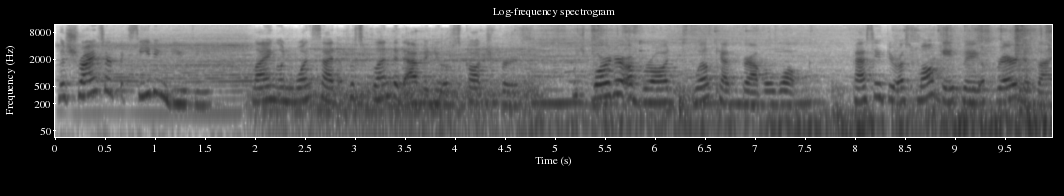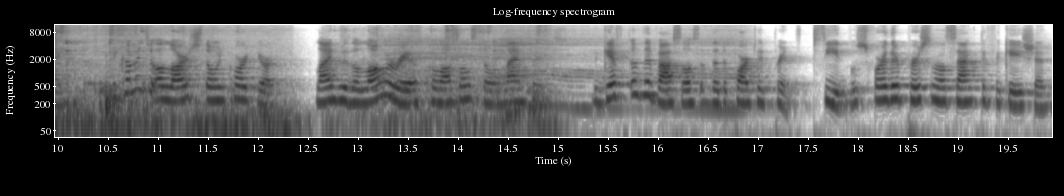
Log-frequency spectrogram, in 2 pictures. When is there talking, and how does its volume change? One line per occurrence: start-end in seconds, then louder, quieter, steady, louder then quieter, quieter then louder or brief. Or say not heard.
0.0-19.8 steady.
